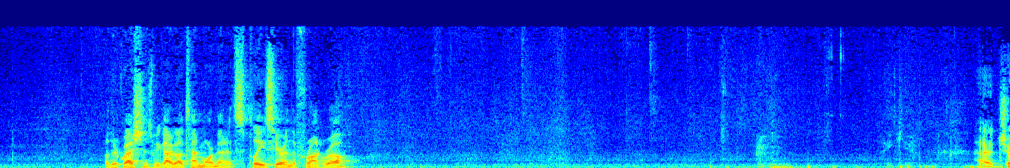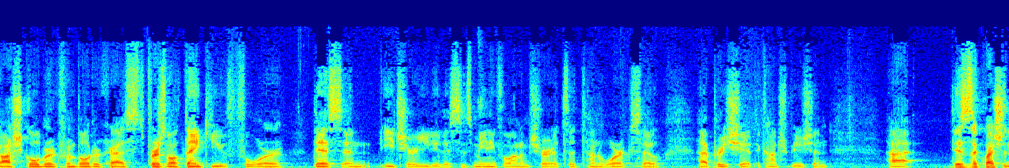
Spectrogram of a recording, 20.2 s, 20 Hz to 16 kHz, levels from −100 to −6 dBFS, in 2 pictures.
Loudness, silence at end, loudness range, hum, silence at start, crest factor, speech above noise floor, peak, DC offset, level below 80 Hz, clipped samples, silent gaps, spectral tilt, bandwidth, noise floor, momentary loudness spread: -28 LUFS; 0 s; 9 LU; none; 1.05 s; 26 dB; 31 dB; -4 dBFS; under 0.1%; -60 dBFS; under 0.1%; none; -4.5 dB/octave; 14 kHz; -59 dBFS; 21 LU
